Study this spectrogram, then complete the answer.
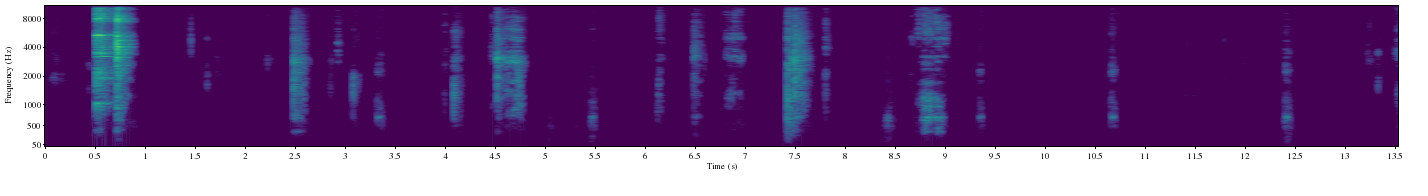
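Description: A spoon stirs a sweet cardamom-spiced mixture in a pot, producing sparse, quiet metallic clinks and scrapes with long silent gaps between them.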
